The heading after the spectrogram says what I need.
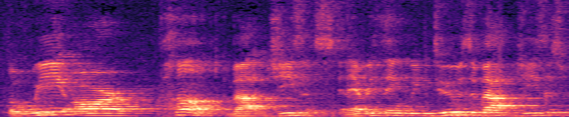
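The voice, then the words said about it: Southern US accent, Georgia. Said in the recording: “my southern accent. I'm a Georgia boy.”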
